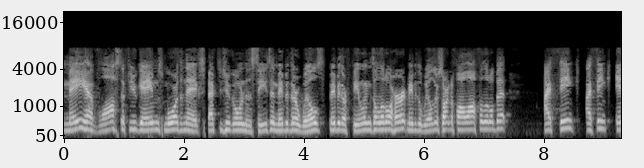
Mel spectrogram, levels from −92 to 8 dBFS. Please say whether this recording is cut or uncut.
uncut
